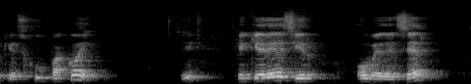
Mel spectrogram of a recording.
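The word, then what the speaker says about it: ὑπακοή: La palabra sumisión viene de la palabra griega, en el Strong 5218 del griego, tiene una pronunciación que es hupakoe, ¿sí?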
